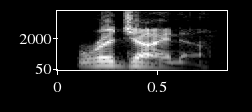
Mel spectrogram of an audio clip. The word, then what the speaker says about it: Regina: reg now I was always told it was Regina I at least pronounced it Regina Saskatchewan I think is where it's at but apparently it's pronounced Regina had you ever pronounced it Regina Regina or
